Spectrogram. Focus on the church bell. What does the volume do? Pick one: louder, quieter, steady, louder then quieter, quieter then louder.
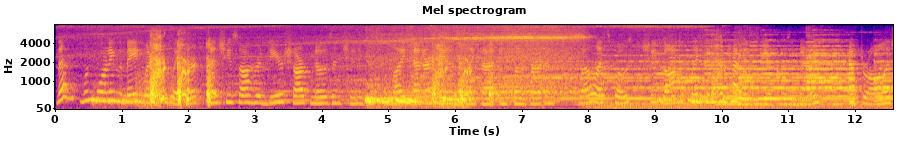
louder.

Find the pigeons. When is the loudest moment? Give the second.
5 s.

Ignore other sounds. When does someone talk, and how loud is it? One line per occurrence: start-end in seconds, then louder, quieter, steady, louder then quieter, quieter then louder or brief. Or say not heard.
0.0-12.5 steady.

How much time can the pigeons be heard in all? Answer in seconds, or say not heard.
5 s.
